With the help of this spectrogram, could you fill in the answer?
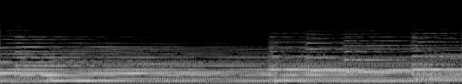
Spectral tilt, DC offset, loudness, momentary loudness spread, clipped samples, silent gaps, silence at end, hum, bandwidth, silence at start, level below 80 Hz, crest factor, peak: -10.5 dB/octave; under 0.1%; -23 LUFS; 7 LU; under 0.1%; none; 0 s; none; 5.2 kHz; 0 s; -56 dBFS; 14 dB; -8 dBFS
